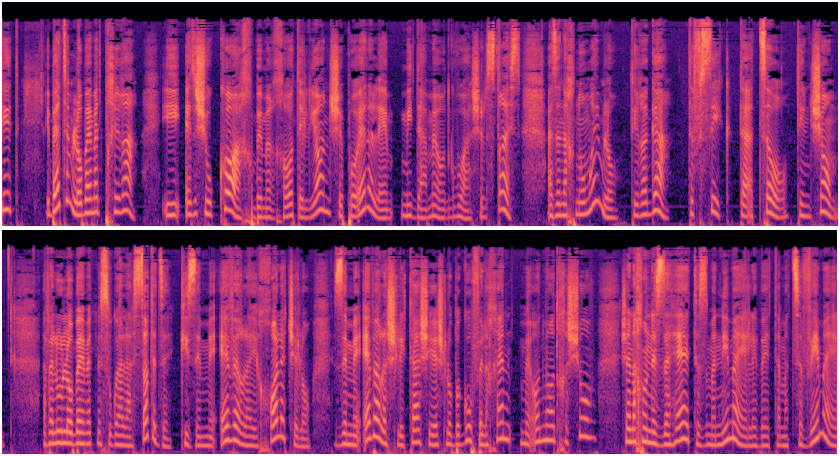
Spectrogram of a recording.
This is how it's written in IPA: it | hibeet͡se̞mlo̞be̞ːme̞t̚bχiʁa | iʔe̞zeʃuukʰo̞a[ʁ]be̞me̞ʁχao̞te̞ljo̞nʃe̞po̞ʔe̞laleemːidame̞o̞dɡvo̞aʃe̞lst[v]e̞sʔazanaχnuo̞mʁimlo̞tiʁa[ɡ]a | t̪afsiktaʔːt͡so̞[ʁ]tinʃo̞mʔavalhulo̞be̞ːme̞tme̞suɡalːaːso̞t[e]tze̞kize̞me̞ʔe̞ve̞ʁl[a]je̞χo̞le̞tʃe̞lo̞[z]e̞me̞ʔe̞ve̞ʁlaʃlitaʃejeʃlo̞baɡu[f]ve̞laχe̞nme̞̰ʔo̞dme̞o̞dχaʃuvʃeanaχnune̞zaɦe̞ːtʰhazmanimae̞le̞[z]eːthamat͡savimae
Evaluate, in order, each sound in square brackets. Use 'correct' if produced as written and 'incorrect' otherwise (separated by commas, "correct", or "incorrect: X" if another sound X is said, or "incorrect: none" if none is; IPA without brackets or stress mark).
incorrect: χ, incorrect: ʁ, correct, correct, correct, correct, correct, correct, incorrect: v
